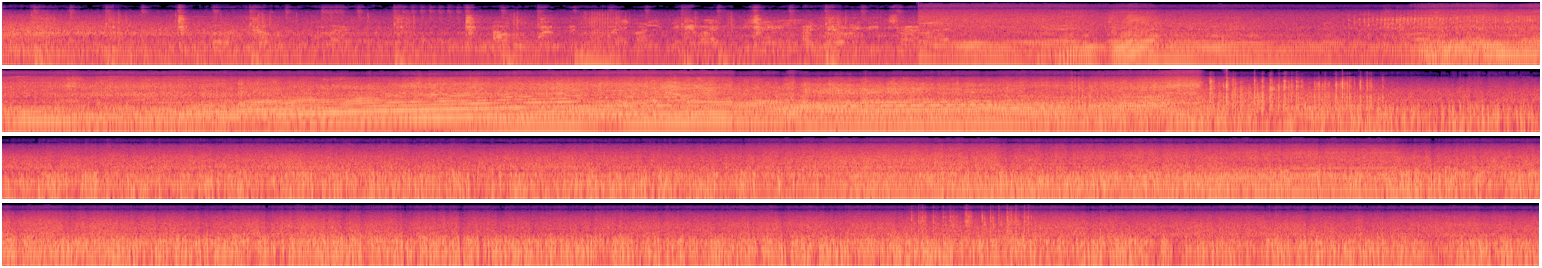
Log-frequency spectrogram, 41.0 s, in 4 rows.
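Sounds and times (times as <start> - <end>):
car engine accelerating: 0.0 - 41.0
wind rushing past car window: 7.1 - 41.0.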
